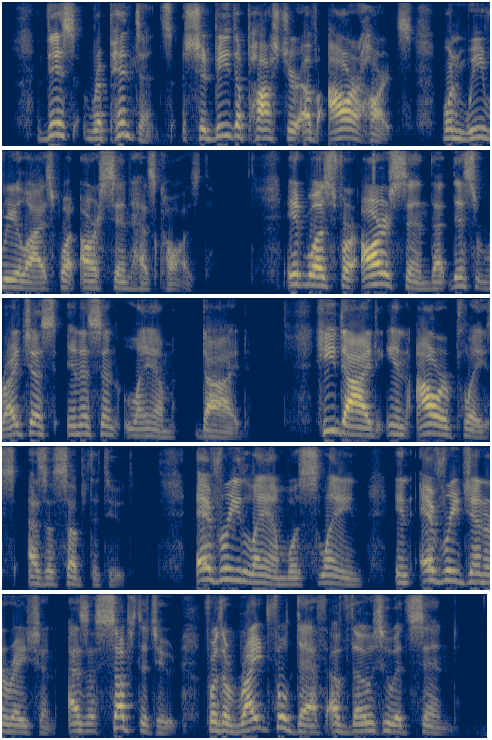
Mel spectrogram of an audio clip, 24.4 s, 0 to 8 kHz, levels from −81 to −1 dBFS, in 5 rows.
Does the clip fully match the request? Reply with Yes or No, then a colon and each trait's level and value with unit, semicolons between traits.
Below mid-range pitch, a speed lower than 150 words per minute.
No: medium, 165 Hz; slow, 135 wpm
